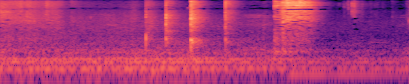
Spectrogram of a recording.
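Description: An egg being tapped and its shell cracked open by hand over a plastic container: four quick sharp clicks past the middle, then a short crackle of breaking shell.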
